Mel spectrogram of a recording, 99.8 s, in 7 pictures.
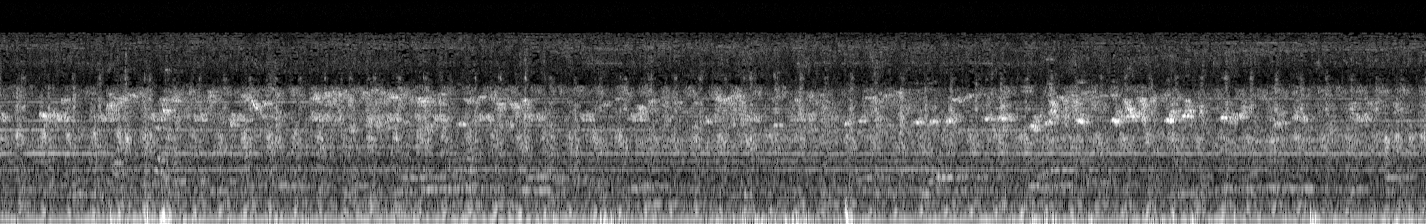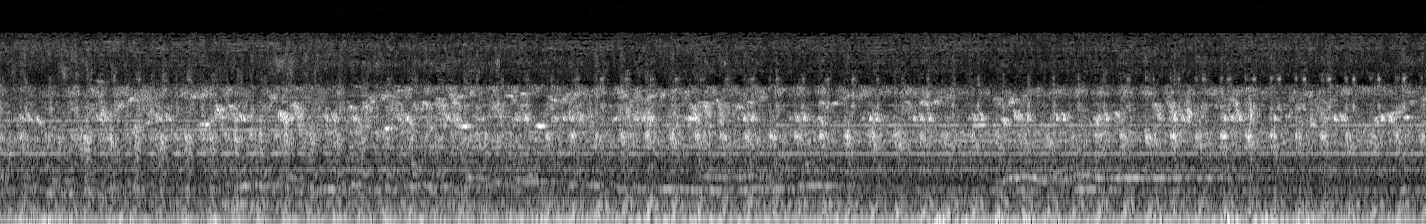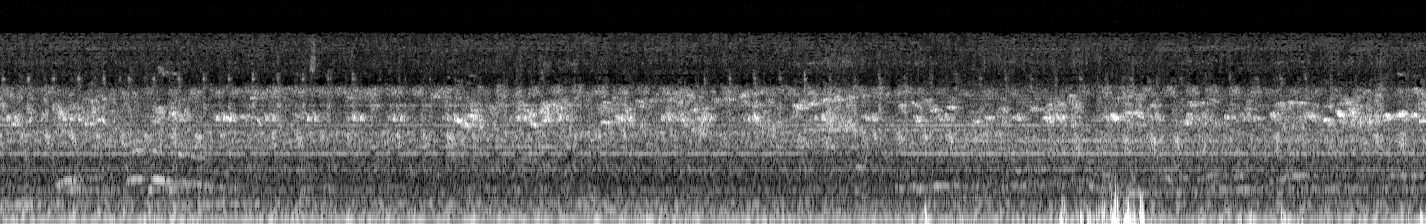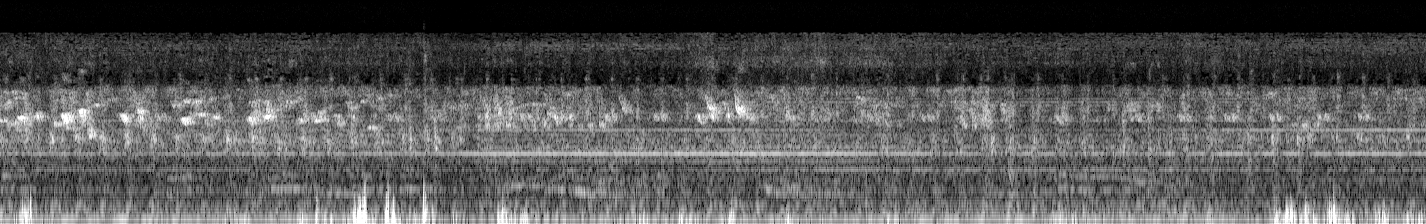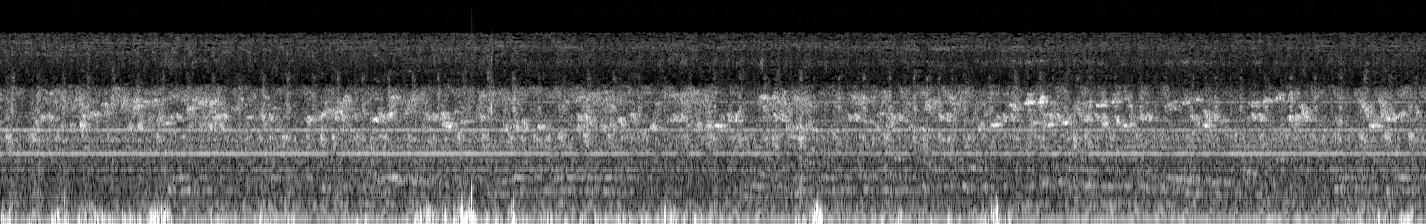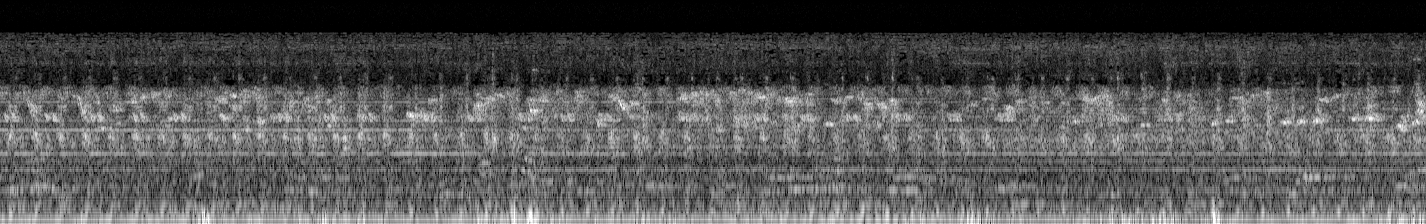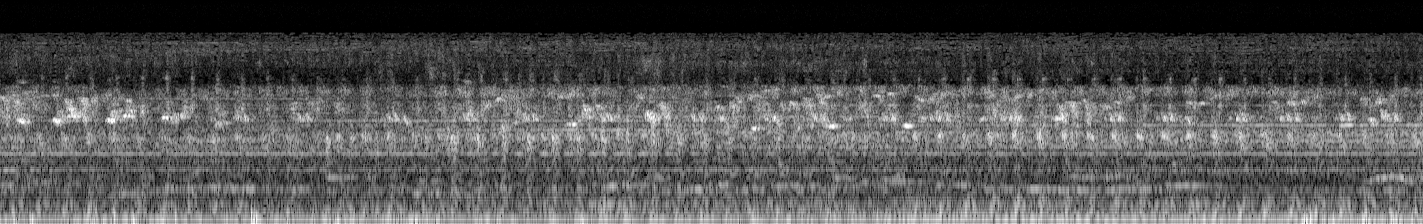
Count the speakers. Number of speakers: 0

